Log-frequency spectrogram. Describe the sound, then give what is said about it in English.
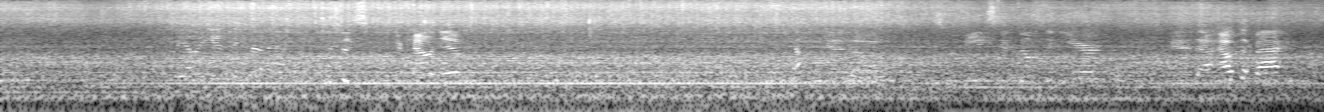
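A machine separating lightly roasted nibs from their shells gives off a steady, dense mechanical whir and rumble that holds level throughout, with people talking over it. “Back of the machine comes the shell. The front of the machine, the nib, the back of the machine, the shell comes out.”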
